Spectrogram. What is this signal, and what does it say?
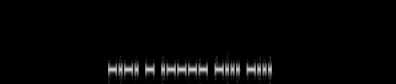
Morse code, heard as a keyed tone, about 45 wpm, 700 Hz. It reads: CT1BB
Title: DXCC-100 Call Signs - 5 Characters - 45wpm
